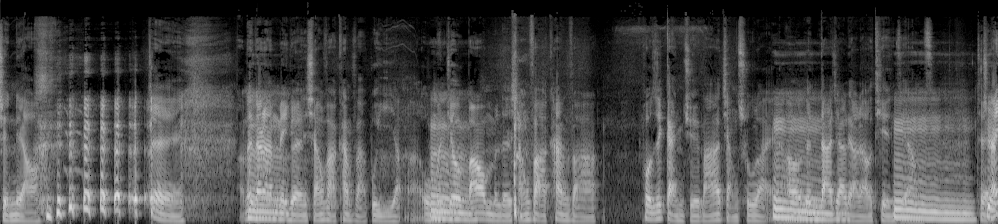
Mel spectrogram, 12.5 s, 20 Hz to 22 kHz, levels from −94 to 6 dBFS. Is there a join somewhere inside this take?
yes; 1 cut; at 3.0 s

